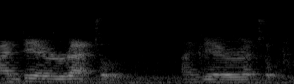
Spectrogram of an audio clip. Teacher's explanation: We add an R. This is an R which is not in the spelling, which we do pronounce in fluent speech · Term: intrusive R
